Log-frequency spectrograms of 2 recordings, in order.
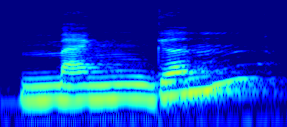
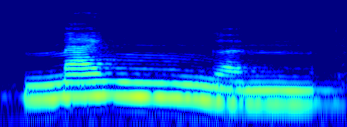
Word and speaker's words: mengen: Would you pronounce this mengen or mengen? It is pronounced mengen. So here you have the eng sound. So the letter g is actually not really pronounced.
